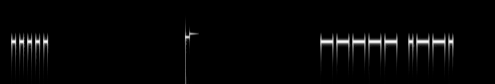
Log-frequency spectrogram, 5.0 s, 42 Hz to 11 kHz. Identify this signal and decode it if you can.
Morse code, heard as a keyed tone, about 27 wpm, 700 Hz. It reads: 5 0P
